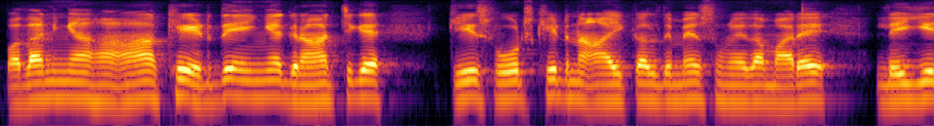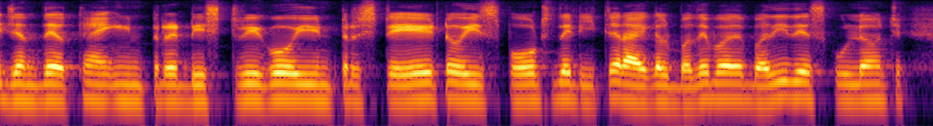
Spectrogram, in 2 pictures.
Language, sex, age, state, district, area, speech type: Dogri, male, 30-45, Jammu and Kashmir, Reasi, rural, spontaneous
